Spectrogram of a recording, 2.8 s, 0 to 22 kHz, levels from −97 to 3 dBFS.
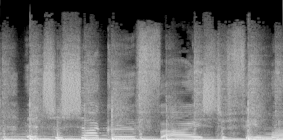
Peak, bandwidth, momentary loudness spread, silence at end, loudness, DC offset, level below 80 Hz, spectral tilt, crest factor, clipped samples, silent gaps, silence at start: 0 dBFS; 18.5 kHz; 3 LU; 0 s; -12 LUFS; under 0.1%; -16 dBFS; -4.5 dB/octave; 10 dB; under 0.1%; none; 0 s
